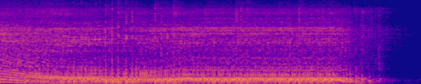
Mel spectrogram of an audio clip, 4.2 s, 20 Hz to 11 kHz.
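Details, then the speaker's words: Ported Husqvarna 385XP chainsaw with aftermarket 390 piston and cylinder, first start after rebuild, noticeably high compression: high, crisp, steady scream with no stumbling, then a clean cutoff. Healthy, normal running. "holy she's got more compression than I'm used to there boys"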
